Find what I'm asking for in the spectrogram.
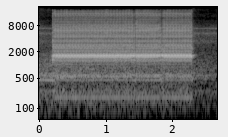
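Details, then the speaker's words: Sony PS2 Slim SCPH-70012, sold as non-working noisy drive: steady high buzzing whir about two seconds then abrupt cutoff, drive strains but won't read; bad micro switch on the bottom of the laser. "Yep. That little micro switch is bad on the bottom of the laser."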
